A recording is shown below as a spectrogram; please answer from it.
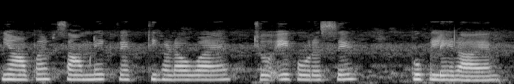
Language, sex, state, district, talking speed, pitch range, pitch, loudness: Hindi, female, Uttar Pradesh, Shamli, 185 wpm, 215-235 Hz, 225 Hz, -16 LUFS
